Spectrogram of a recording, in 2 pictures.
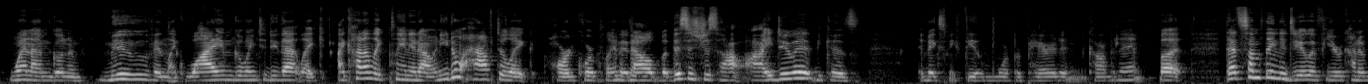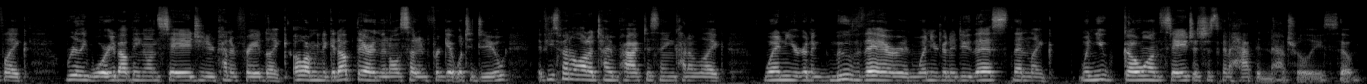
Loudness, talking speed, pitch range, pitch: -26 LUFS, 265 wpm, 185-210 Hz, 195 Hz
